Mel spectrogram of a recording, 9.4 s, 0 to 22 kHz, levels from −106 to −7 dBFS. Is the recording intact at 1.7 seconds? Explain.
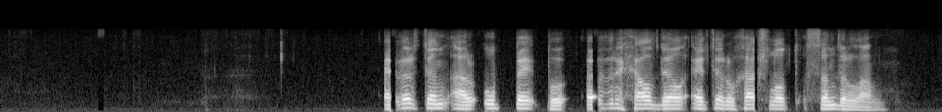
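Yes, at 1.7 seconds the speech is intact, with no fault at that moment, only the light coloration of the AMR wideband (HD Voice) codec running at 12.65 kbit/s.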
